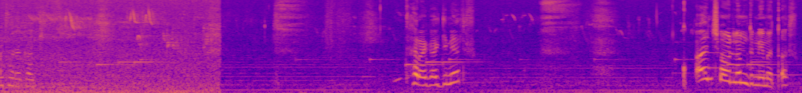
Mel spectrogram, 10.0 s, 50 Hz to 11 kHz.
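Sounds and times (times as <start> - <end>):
faint music: 0.0 - 10.0
outdoor background noise: 0.0 - 10.0
bird chirps: 0.2 - 8.9.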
